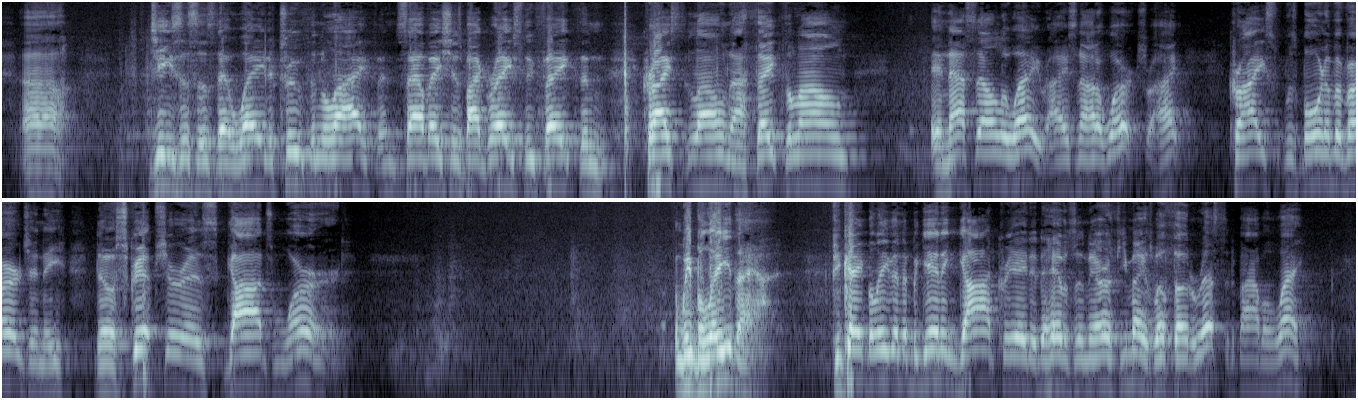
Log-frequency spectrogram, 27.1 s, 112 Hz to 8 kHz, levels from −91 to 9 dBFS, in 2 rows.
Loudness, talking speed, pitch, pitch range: -14 LUFS, 165 wpm, 140 Hz, 135-150 Hz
